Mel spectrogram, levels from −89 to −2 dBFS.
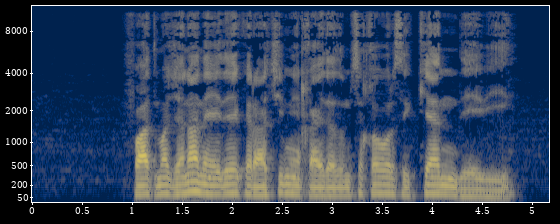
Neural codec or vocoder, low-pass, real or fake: none; 10.8 kHz; real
